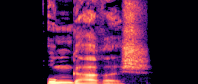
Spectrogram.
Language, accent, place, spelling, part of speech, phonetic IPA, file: German, Germany, Berlin, ungarisch, adjective, [ˈʊŋɡaʁɪʃ], De-ungarisch.ogg
- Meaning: Hungarian (related to Hungary, its language or its people)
